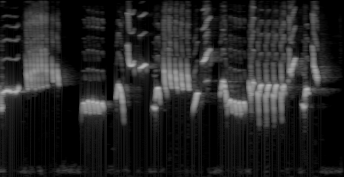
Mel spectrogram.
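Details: White-rumped shama song rich in fill-ins of cililin, canary and lovebird: buzzy harmonic bursts, clean whistled slurs and a rapid run of looping chirps, clear with no background.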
